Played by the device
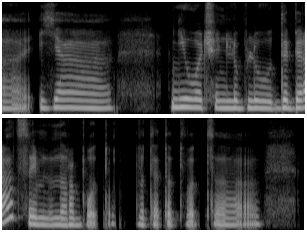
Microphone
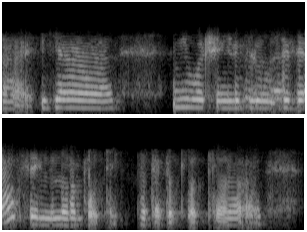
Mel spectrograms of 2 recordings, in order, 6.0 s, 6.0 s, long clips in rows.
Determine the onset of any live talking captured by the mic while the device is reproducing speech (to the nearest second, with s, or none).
2 s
